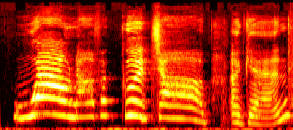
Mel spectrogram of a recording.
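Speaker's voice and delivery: slow, exaggerated teacher voice with high praise; upbeat phonics teacher. Shown as a demonstration. Teacher quizzing a young student on first sounds, slow and animated. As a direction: stretch each word for a young learner. Demo online phonics class.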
